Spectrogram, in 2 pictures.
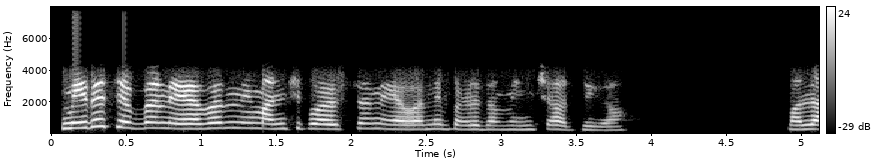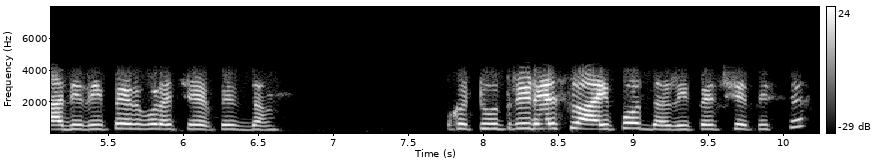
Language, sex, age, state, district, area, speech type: Telugu, female, 18-30, Telangana, Warangal, rural, conversation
